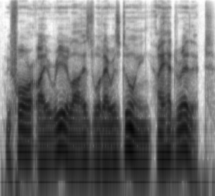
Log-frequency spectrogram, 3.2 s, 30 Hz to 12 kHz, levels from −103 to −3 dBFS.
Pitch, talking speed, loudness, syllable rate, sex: 100 Hz, 205 wpm, -15 LUFS, 5.4 syllables/s, male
